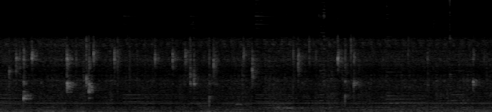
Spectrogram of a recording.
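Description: Doughnut dough frying in lightly heated oil: a gentle sizzle with scattered small pops and crackles.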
